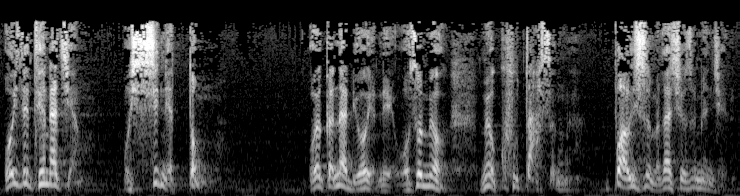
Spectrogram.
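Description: A man who is a professor, telling stories to an audience in an emphatic, animated way that drops to a hush for the sad parts. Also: on the high side, quick pace, breathy edge. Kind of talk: storytelling talk to an audience.

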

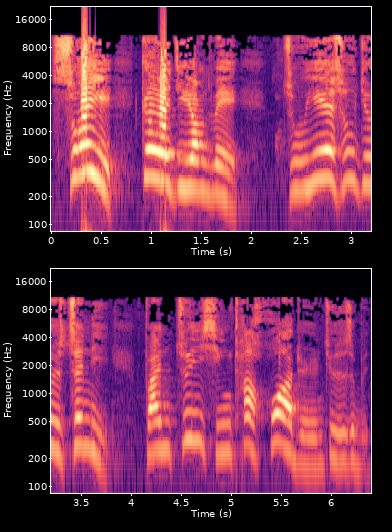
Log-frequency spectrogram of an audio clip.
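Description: A man's voice: very high voice, animated, moderate pace. A male pastor preaching a sermon to his congregation. He stresses points by repeating himself and often drops English phrases into his Chinese.

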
